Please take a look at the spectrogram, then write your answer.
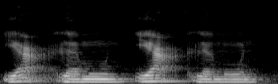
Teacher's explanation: huruf ain ini makhrajnya ditenggorokan ya tenggorokan bagian tengah bersama dengan huruf ha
